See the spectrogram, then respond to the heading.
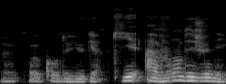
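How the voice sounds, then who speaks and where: Her voice sits very deep and low for a woman. The woman talks at a moderate pace. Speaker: beauty vlogger. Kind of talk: vlog. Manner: hesitant, many fillers.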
